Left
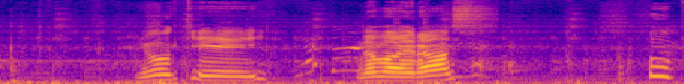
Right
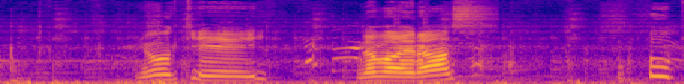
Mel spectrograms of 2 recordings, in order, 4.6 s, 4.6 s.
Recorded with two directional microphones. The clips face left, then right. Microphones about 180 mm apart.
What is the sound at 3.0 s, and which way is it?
Speech, 20° left (ahead or behind).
